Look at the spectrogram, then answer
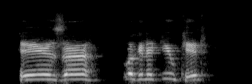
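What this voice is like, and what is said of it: Kermit the Frog character voice. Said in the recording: “Kermit the Frog ... my impression was getting worse ... that was Kermit the Frog in Casablanca”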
